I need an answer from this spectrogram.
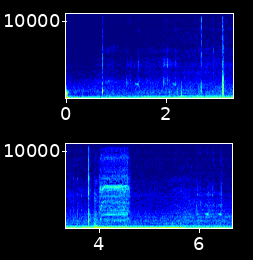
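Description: Car engine and exhaust droning deep and steady, heard from inside the cabin while driving; it sounds bassy. A short hiss comes about four seconds in.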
